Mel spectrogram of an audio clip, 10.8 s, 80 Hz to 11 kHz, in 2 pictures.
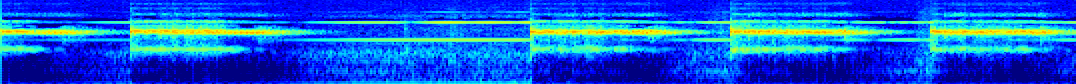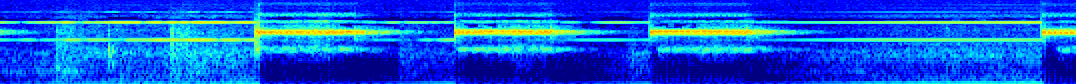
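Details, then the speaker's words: Fire alarm system test with Wheelock and MT4 horns and strobes: shrill horn bursts near 3 kHz at uneven spacing, out of step, despite sync modules being fitted. The system's horns and strobes are not synchronized. "id the system test even though i have both knacks on wheelock sink both of those strobes do not sink nor does the horn on that one and the horn on the mt4 sink so this system is not going to be synced"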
